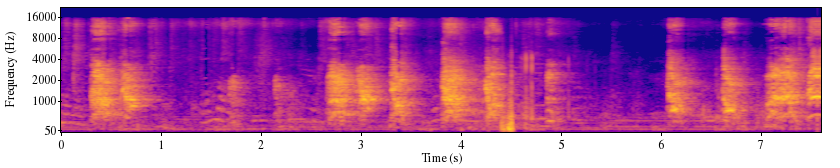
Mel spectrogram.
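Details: Rough, full-bodied dog barks in short clusters of two or three, separated by quiet gaps, with a sharp click midway; from a compilation of funny dogs and puppies barking, against low background noise.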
